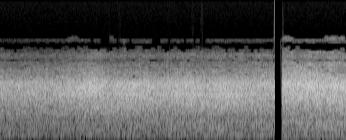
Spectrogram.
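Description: Freight train of tank cars rolling past slowly, giving a steady noise of wheels on rail. The noise cuts out completely for an instant about five and a half seconds in. The uploader blames noise like this on poorly maintained wheel assemblies.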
